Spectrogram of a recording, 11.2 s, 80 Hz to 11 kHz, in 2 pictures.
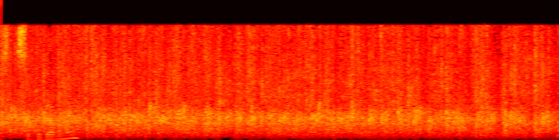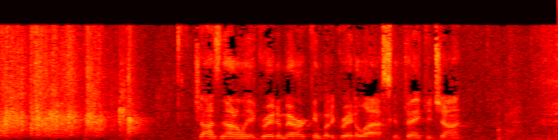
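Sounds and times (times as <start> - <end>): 
large audience applause: 0.0 - 7.1
speech: 0.3 - 1.2, 7.6 - 10.4.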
